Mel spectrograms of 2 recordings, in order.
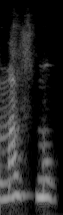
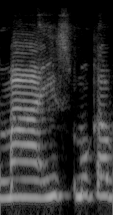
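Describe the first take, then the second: First: The 'i' is dropped and 'ma' joins 'smuk'. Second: The 'i' is sounded separately after 'ma'. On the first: The speaker calls it right. "মাসমুক পড়বেন" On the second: The speaker calls it wrong. "এটা কি মা ইসমুকা পড়বেন"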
